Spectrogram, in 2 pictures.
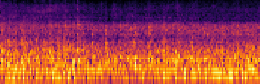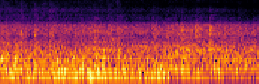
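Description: Freight train cars rolling past close by: a steady rumble of steel wheels on the rails, slowly getting a little quieter.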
